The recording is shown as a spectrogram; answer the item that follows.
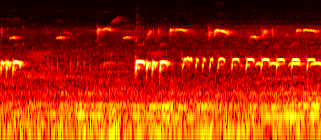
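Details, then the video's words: Local zebra doves in a noisy wild chorus; a short opening phrase, then a long even string of rapid hooked cooing notes, while thin high whistles of other birds sound above. "SUARA BURUNG PERKUTUT MANGGUNG RAMAI DI ALAM"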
